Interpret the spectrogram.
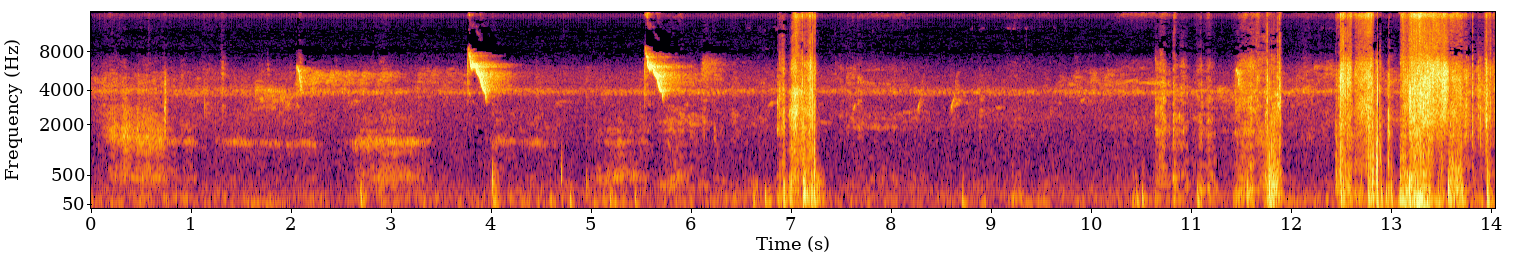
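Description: Bird calls: two loud, sharp downward-sweeping notes a couple of seconds apart, a few seconds in, with a fainter one just before, over a steady high-pitched whine. Rustling and handling noise comes near the end.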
